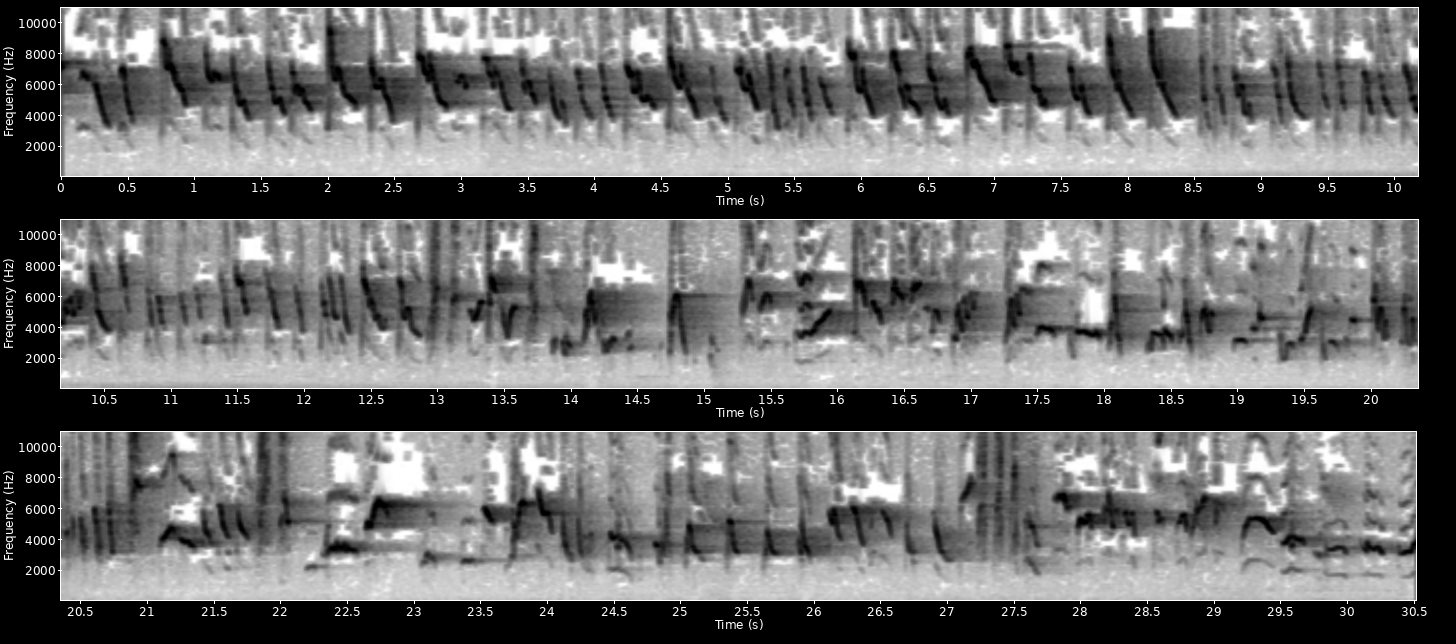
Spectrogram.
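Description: Pleci (white-eye) singing a long, unbroken rolling song: fast, high twittering notes, many of them quick downward sweeps, packed closely together without a pause.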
